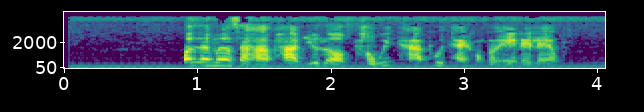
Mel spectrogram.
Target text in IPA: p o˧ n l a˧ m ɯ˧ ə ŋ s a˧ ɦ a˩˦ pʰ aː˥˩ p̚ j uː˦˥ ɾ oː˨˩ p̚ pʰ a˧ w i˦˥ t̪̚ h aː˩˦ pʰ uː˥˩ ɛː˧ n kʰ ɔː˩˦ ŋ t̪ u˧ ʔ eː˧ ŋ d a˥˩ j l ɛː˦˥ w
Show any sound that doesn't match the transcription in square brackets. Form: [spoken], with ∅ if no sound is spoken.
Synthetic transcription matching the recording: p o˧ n l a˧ m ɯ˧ ə ŋ s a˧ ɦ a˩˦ pʰ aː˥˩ p̚ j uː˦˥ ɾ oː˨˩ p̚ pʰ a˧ w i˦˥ t̪̚ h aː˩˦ pʰ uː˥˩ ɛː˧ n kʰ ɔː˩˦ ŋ t̪ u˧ ʔ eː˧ ŋ d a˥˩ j l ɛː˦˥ w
